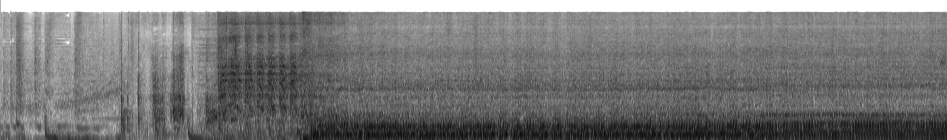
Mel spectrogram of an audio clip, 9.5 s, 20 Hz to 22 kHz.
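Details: 2007 Suzuki GSX-R 600 K7 after full service (fresh 10W-30 oil, coolant, water pump, plugs, air filter), cold start: starter whirr, then the four catches and settles into a steady even idle; oil pressure light goes off, good.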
